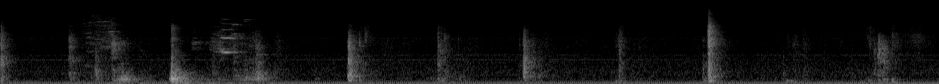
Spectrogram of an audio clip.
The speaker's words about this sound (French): Et il va à la chambre de son ami. Frappe à la porte. Entrez. Il entre.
